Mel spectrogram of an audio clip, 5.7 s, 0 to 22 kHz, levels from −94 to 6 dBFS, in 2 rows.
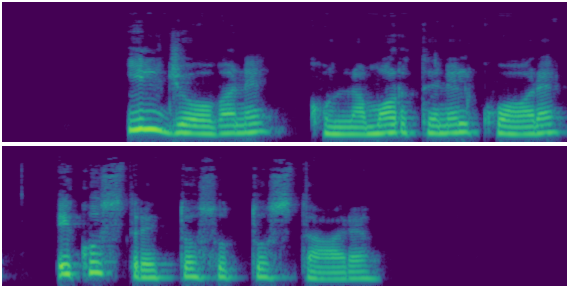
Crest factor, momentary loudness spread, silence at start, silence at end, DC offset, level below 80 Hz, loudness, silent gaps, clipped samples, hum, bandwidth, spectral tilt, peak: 18 dB; 11 LU; 0.65 s; 0.95 s; under 0.1%; -72 dBFS; -24 LUFS; none; under 0.1%; none; 13 kHz; -7.5 dB/octave; -8 dBFS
